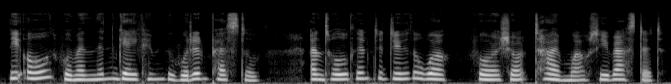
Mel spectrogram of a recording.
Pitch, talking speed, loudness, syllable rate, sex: 235 Hz, 205 wpm, -18 LUFS, 4.8 syllables/s, female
